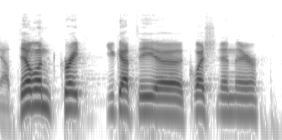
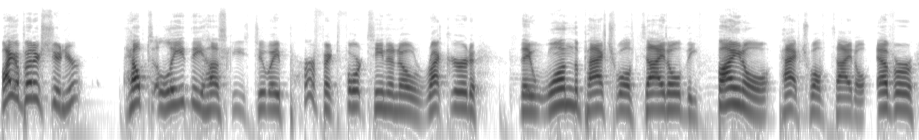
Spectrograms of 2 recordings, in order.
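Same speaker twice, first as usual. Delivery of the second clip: energetic, emphatic sports host delivery; announcer show open; 2 semitones higher, 5 dB louder than usual. Acted. Host welcomes viewers to Seahawks show, energetic announcer. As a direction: punch key words like a show host.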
